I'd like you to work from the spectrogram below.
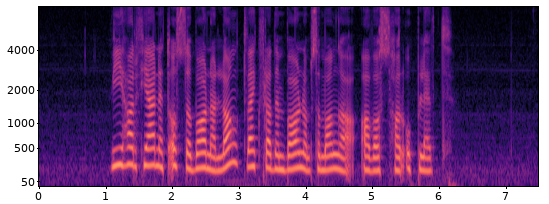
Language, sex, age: Norwegian, female, 46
